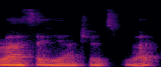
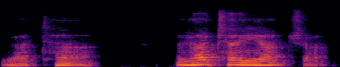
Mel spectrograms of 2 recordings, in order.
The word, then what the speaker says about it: Ratha Yatra: It's not Ratha Yatra, it's actually pronounced Ratha Yatra.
